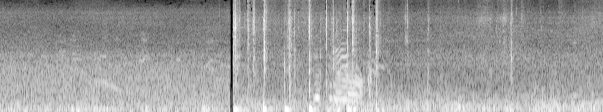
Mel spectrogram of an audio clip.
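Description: Wind buffeting the microphone as a steady low rumble, broken about two and a half seconds in by a quick run of sharp clicks and knocks over roughly a second, with a short spoken word among them.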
